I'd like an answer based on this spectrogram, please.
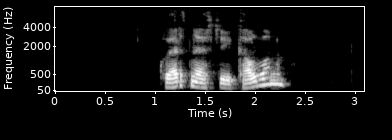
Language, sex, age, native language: Icelandic, male, 50-59, Icelandic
